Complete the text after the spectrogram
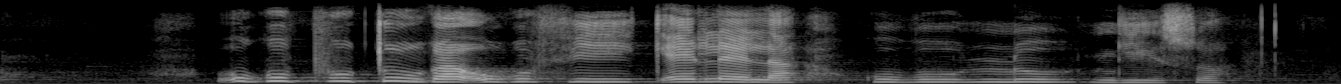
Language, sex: Zulu, female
